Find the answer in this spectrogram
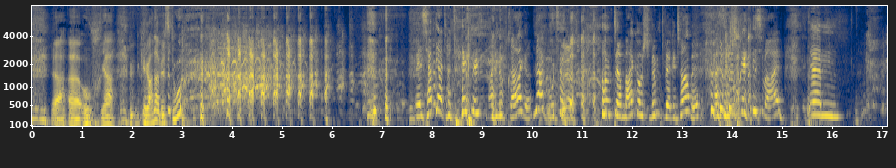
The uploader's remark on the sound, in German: Heißen Dank an das Kulturhaus Insel, unser tolles Publikum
